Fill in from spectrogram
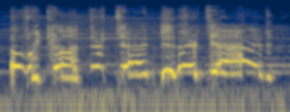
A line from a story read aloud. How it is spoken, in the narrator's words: He shrieked, his voice cracked into something that wasn't quite human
